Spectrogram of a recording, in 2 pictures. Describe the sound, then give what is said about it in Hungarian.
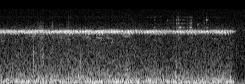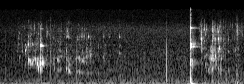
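Wine pours steadily into a glass for a few seconds, then stops, followed by small liquid drips and a sharp glass clink. No one speaks. “Jöjjön, azért még megiszunk egy pohár bort.”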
